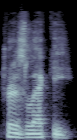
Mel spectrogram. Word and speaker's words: Strzelecki: I'm going with Strzelecki. S is silent.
